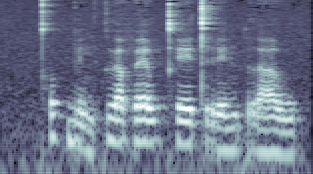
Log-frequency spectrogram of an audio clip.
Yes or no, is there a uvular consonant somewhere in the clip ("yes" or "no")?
no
